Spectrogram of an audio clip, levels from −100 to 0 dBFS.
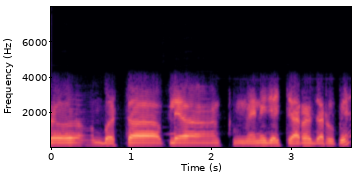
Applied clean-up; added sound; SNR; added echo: neural mask model DeepFilterNet 3.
